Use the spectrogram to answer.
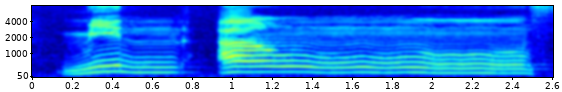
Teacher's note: nunnya dimasukkan ke huruf Fa karena nun mati bertemu dengan Fa hukumnya adalah ikhfa Hakiki ikhfa Hakiki dibaca ausat atau pertengahan tengah-tengah karena ikhfa itu dibagi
